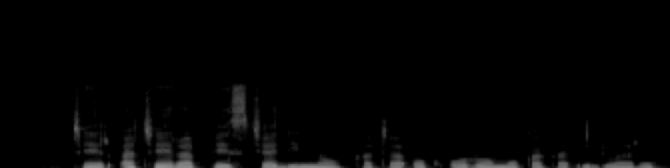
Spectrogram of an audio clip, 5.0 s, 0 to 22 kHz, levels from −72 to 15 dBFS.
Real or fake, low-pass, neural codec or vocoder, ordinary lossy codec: real; 10.8 kHz; none; none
